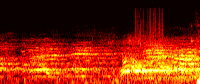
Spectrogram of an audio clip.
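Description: A basketball being dribbled on a gym floor, under faint shouting voices.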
